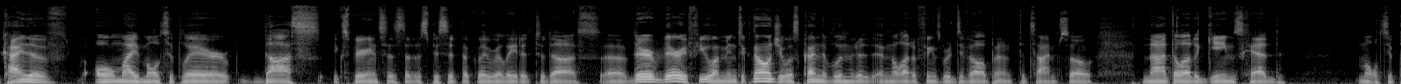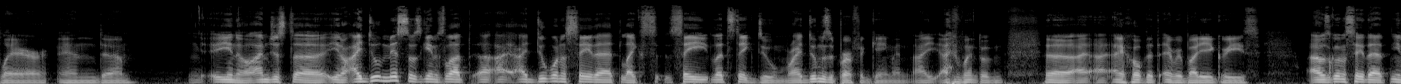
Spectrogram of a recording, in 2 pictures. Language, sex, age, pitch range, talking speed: English, male, 20-39, 90-110 Hz, 205 wpm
